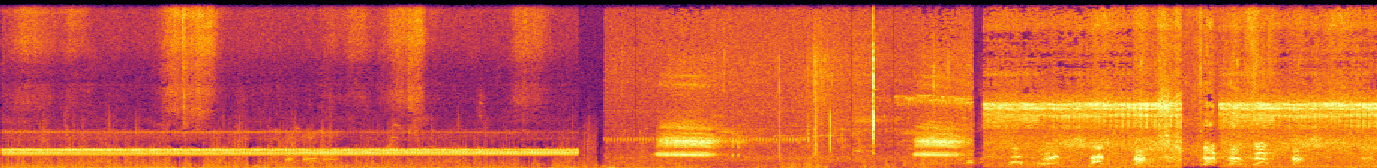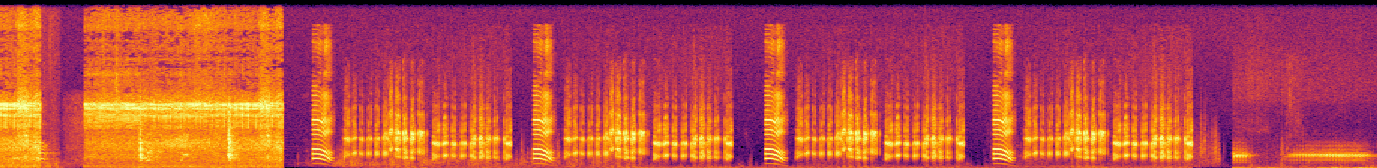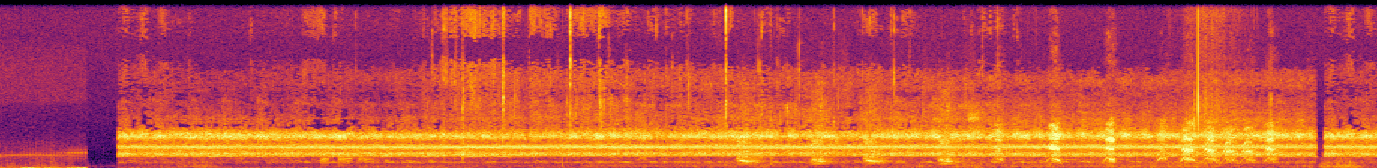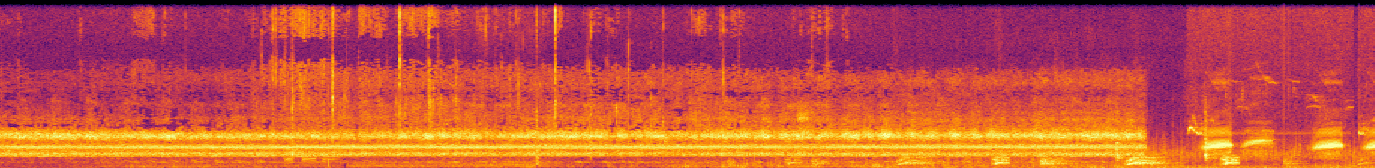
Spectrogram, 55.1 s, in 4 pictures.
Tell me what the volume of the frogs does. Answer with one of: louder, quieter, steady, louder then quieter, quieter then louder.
steady.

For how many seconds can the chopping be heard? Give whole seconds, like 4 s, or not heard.
2 s.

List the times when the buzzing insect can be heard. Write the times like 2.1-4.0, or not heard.
not heard.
